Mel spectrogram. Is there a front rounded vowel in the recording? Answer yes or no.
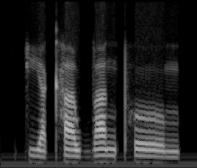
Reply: no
